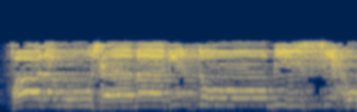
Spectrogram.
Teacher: الأزرق بالإشباع وترقيق الراء المضمومة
